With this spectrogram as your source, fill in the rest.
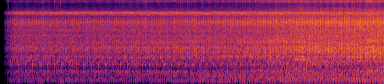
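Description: A diesel engine rumbles steadily as an off-road vehicle drives closer, growing louder.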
